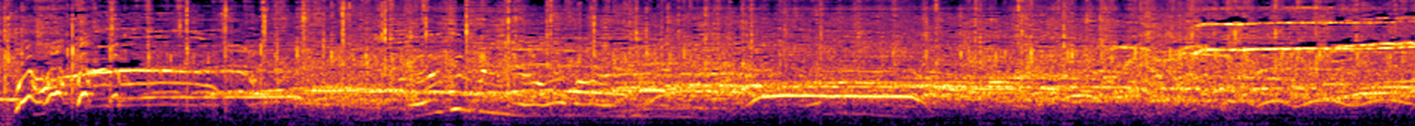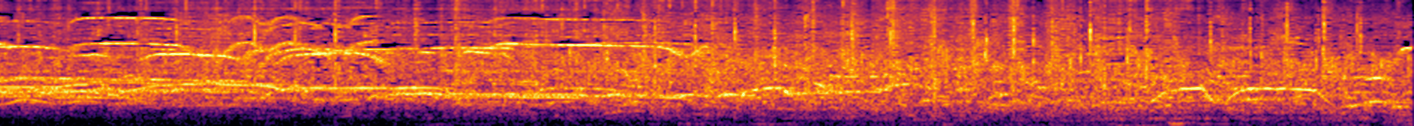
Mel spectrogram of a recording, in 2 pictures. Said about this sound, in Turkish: Ama bir alkışla gelirse güzel olur.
